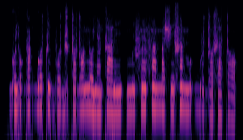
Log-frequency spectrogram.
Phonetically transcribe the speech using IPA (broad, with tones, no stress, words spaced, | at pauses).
ɡo˧jo˧ ɡa˧ ɡ͡bo˧ti˨ bo˨ di˨tɔ˧dɔ˧ no˨ jɛ̃˨˦ta˧ɾĩ˧ | mi˨fɛ̃˧fã˧ ma˨ʃi˨˦sã˦˨ mu˧ ɡ͡bu˨ dɔ˨sa˨ tɔ˨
